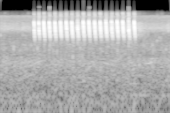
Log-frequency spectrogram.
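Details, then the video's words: Champion bar-winged prinia singing a ngebren burst for training other birds: about fifteen rapid, bright, high clicking notes in a second and a half, evenly spaced, opening and closing on quiet background hiss. "Masteran ciblek JUARA full ngebren ( masterannya para ciblek juara) Suara ciblek gacor"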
